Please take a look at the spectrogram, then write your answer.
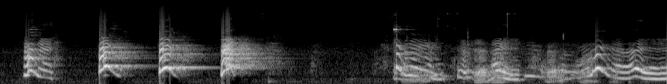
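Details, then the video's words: Covi the coastal wolf barks to demand a toy from Peaches the Wolamute: four sharp, loud barks about half a second apart, then a run of wavering, pitch-bending whining and yodel-like vocalizing. "Coastal wolf barks."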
